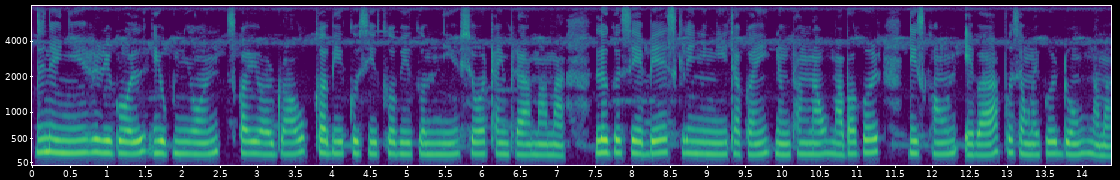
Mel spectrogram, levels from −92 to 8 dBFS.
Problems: constant background noise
